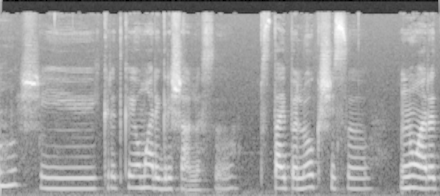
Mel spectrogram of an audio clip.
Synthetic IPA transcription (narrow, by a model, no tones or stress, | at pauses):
ɦʃikɾe̞d̪kəjeo̞maɾe̞ɡɾiʃa̰ləsə̰st̪ajpe̞lo̞kʃisənuaɾət̪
